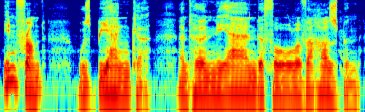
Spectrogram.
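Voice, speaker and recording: Low slow male narrator, dry close studio sound, measured storytelling. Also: fairly even intonation, dry recording. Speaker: audiobook narrator. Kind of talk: scripted narration.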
